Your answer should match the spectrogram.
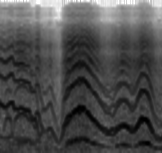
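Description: FPV racing quadcopter's brushless motors whining, the pitch swooping up and down with the throttle. It dips low just before the middle, then jumps back up and gets louder.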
